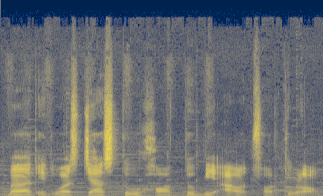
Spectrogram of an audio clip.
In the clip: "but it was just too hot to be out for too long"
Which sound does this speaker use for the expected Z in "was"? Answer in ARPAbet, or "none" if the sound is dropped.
S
